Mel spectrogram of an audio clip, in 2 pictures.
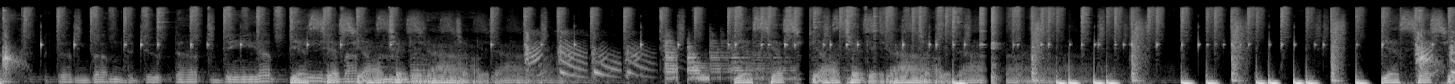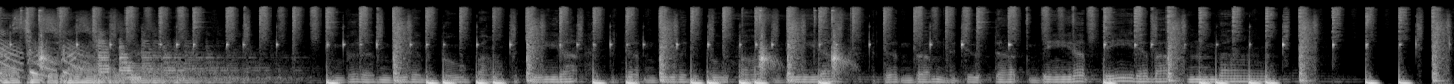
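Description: A metallic buzz runs through the whole clip: overlap-add ripple, the level swinging by about 6 dB at around 100 Hz because the reassembled frames don't sum to a constant gain.

At 6.53 to 6.58 s a short stall from a late packet holds the sound for 30 ms. The jitter buffer emptied and playback resumed 30 ms later.

From 7.99 to 10.32 s the audio drags and stutters. These repeated stalls are four gaps filling 210 ms in total, the longest 120 ms, as packets kept arriving too slowly.

Within that span, at 9.81 to 10.08 s, the sound freezes and fades, dropping to silence for about 10 ms, adding a 250 ms gap. This call audio freeze was likely caused by packets held up in transit.

From 21.34 to 26.52 s everything runs hurried at 105% speed with unchanged pitch. This is jitter buffer speed-up, trimming roughly 0.3 s of pitch periods to cut the built-up delay.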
